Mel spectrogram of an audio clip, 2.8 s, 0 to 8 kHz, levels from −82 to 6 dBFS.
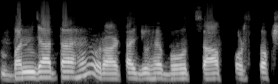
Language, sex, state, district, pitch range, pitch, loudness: Hindi, male, Uttar Pradesh, Jyotiba Phule Nagar, 135-165 Hz, 140 Hz, -16 LUFS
